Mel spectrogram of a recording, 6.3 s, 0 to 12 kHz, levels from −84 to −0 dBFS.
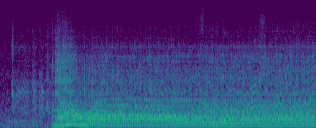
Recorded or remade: recorded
